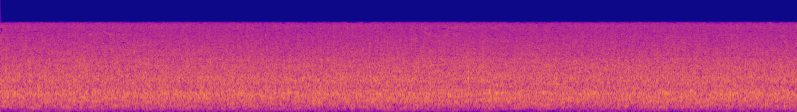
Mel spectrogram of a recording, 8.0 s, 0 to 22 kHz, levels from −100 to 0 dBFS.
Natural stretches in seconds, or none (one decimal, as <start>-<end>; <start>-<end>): 0.0-4.3; 5.7-8.0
